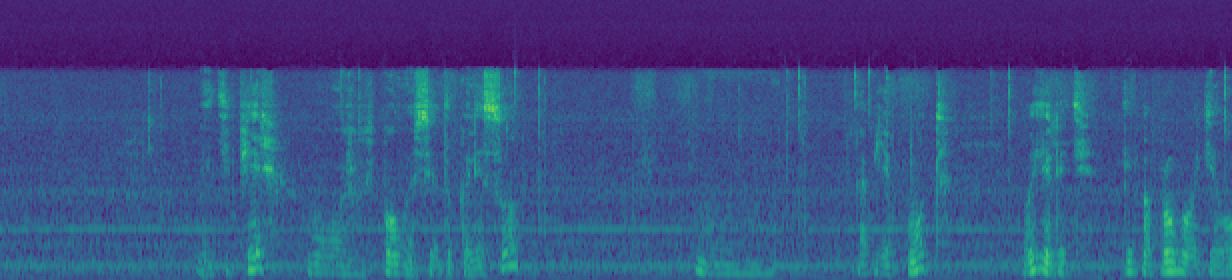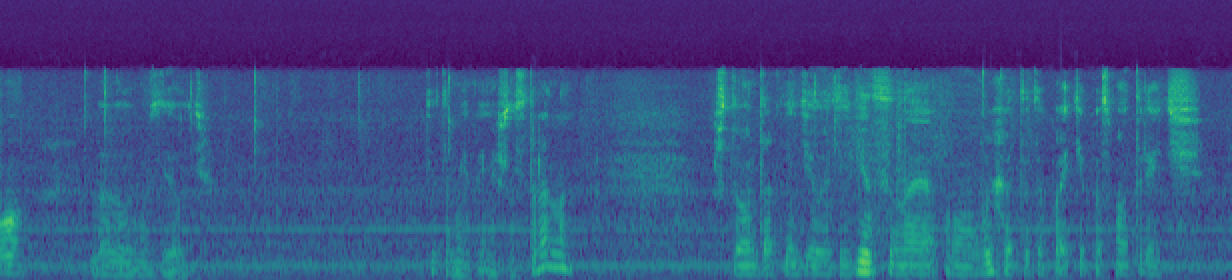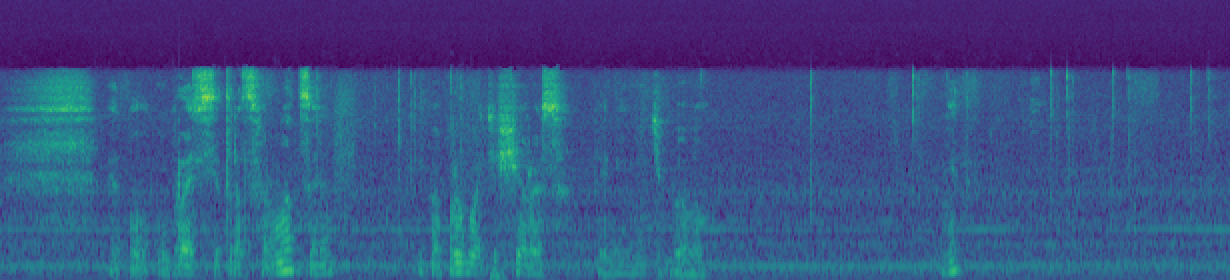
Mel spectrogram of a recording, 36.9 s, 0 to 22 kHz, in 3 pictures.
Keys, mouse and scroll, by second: 2.1 scroll up 1, 2.8 scroll down 2, 3.3 click, 5.1 click, 7.8-10.1 drag, 12.1-14.2 drag, 14.2-15.3 middle drag, 15.3-15.9 scroll up 2, 15.9-20.6 middle drag, 22.1-25.1 drag, 27.6 click, 28.6-31.6 middle drag, 32.8-36.7 drag.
